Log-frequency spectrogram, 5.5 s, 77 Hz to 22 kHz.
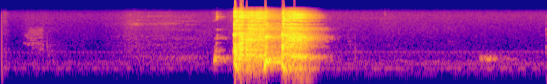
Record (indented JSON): {
  "cough_length": "5.5 s",
  "cough_amplitude": 32767,
  "cough_signal_mean_std_ratio": 0.3,
  "survey_phase": "beta (2021-08-13 to 2022-03-07)",
  "age": "65+",
  "gender": "Female",
  "wearing_mask": "No",
  "symptom_cough_any": true,
  "symptom_runny_or_blocked_nose": true,
  "smoker_status": "Never smoked",
  "respiratory_condition_asthma": false,
  "respiratory_condition_other": true,
  "recruitment_source": "REACT",
  "submission_delay": "1 day",
  "covid_test_result": "Negative",
  "covid_test_method": "RT-qPCR",
  "influenza_a_test_result": "Unknown/Void",
  "influenza_b_test_result": "Unknown/Void"
}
